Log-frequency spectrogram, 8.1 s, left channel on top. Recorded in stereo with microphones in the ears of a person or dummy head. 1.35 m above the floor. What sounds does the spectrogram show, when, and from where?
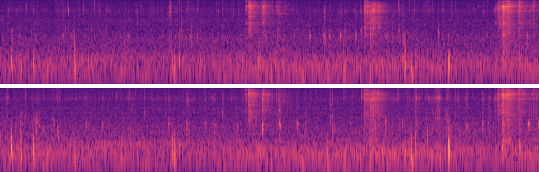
3.7 s keys jangling: 10° right (ahead or behind), 2 m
